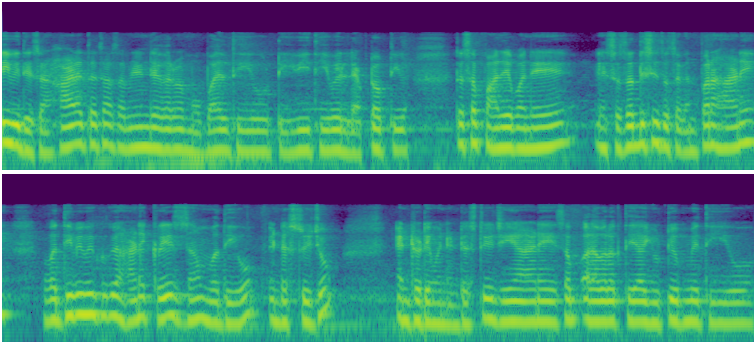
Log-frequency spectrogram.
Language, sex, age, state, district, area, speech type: Sindhi, male, 18-30, Gujarat, Surat, urban, spontaneous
